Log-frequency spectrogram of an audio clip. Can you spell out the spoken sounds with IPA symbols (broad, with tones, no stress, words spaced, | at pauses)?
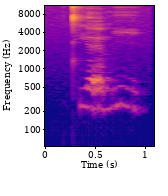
t̪ʰjɛ̰˨˩mi˥˩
